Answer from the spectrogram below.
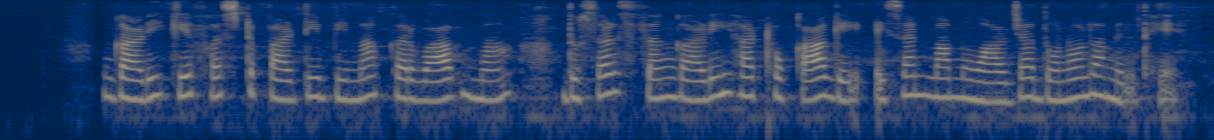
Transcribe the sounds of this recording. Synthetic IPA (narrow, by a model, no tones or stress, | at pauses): ɡaːɽikefʰəsʈpaːɾʈibimakəɾʋaːbmãd̪usəɾsə̃ŋɡɡaːɽiɦãʈʰoːkaɡeəɪsənmãmʊaːwd͡ʒad̪oːnõlamɪlt̪ʰḛː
